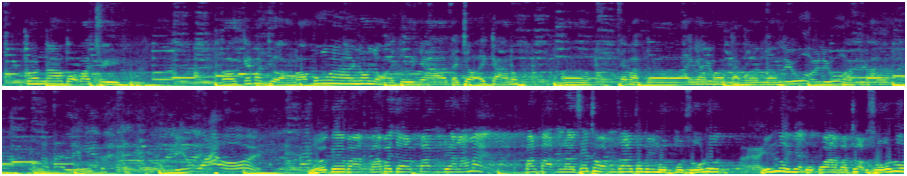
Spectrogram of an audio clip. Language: Vietnamese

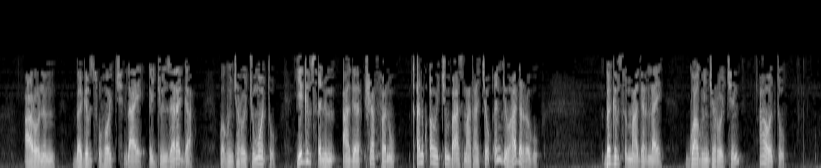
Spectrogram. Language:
Amharic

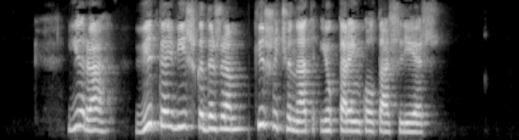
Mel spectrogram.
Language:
Mari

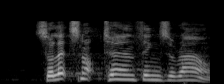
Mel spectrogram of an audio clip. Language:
English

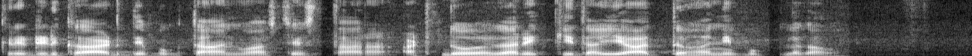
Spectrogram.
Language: Punjabi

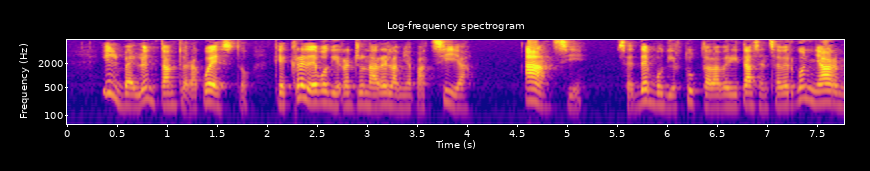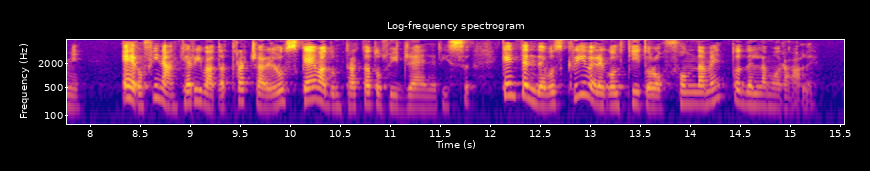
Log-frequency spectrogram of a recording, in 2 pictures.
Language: Italian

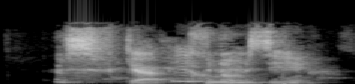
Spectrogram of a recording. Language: Kabyle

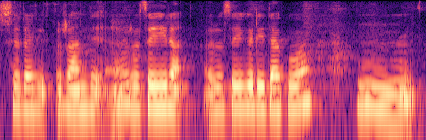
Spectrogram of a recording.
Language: Odia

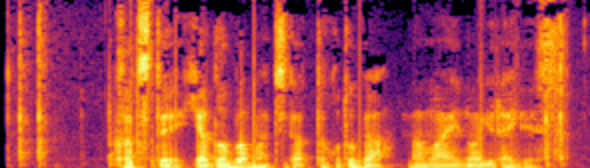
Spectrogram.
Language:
Japanese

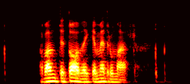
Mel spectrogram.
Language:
Galician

